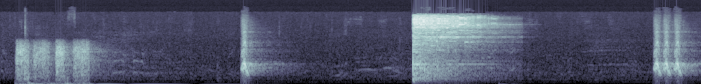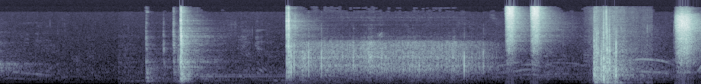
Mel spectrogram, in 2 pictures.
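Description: Sparse sound effects in a dance routine's soundtrack, with the music dropped out: a few short hits and clicks separated by silences, a burst of noise about four seconds in, and a steady hiss from about ten to twelve seconds, ending in a cluster of sharp hits.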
